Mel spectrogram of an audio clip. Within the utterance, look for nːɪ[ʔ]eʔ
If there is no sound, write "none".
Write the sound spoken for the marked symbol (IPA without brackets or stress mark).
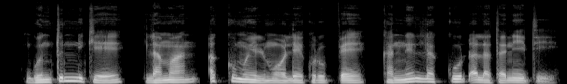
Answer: k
